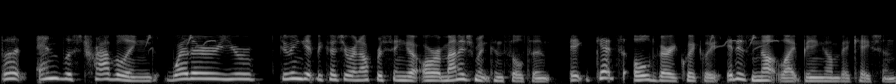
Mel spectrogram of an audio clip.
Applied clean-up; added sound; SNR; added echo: neural mask model Resemble Enhance denoiser.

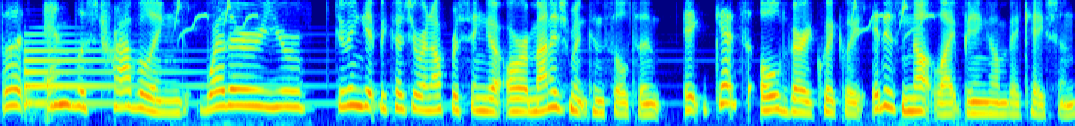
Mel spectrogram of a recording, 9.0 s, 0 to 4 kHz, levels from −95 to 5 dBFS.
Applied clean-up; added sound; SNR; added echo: none; Chirp, tweet + Piano; 15 dB; none.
